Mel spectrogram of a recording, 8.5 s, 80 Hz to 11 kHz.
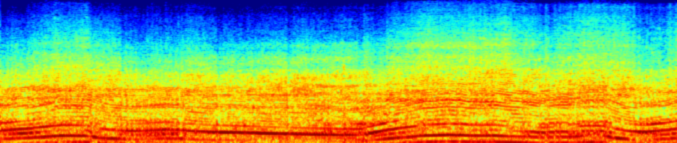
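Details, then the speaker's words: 1989 Honda Pilot with swapped Ski-Doo 670 snowmobile engine, under load in sand with paddle tires: revs rise and fall unevenly and bog, feels like running on one cylinder; owner suspects fouled spark plug. "This thing's definitely feels like it's only running on one cylinder."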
